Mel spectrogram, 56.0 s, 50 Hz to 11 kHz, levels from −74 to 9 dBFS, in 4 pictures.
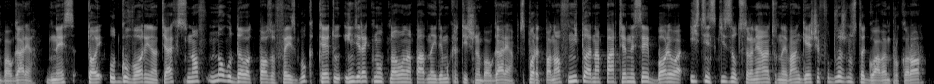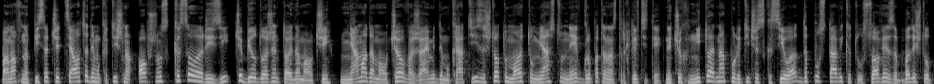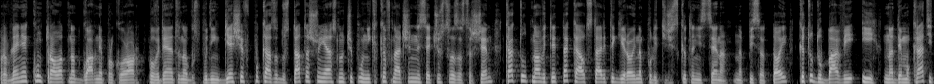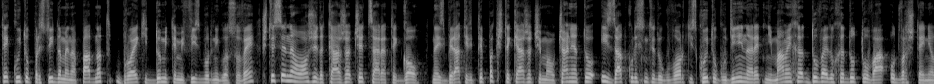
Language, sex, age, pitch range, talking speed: Bulgarian, male, 30-49, 120-160 Hz, 165 wpm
